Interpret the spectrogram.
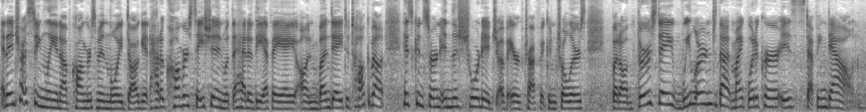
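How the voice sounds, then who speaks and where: A woman's voice: mid-range voice, normal speed, fairly bright tone. A woman TV reporter delivering a scripted live news report. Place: live on location at an airport. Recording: clear background noise, on location.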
